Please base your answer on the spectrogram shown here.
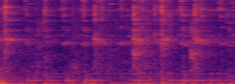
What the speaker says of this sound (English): Give it a quick whisk.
